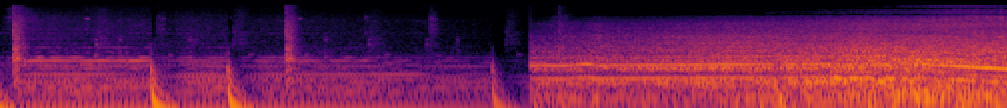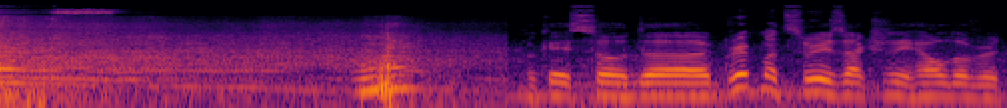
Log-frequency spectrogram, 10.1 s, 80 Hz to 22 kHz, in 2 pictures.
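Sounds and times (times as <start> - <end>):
background music: 0.0 - 3.0
sports car engine passing: 2.6 - 8.0.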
